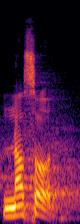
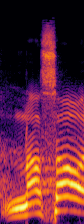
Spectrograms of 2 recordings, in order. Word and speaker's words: নাসর: নিয়েন আমরা তাফসীরুল কোরআন মাহফিলে প্রবেশ করছি সূরা নসর কোন সূরা বলেন বলেন নাসর নসর না নাসর নাসর নুন সোয়াদ র নাসরুন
